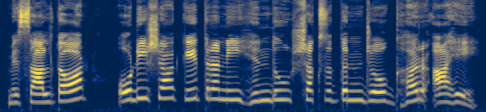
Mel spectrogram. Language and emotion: Sindhi, neutral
